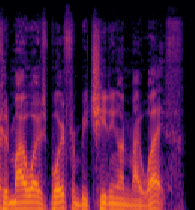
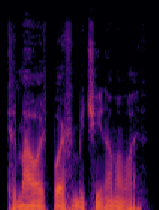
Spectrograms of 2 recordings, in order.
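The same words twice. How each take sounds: First: It is said at a louder volume. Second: It is said at a quieter volume.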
